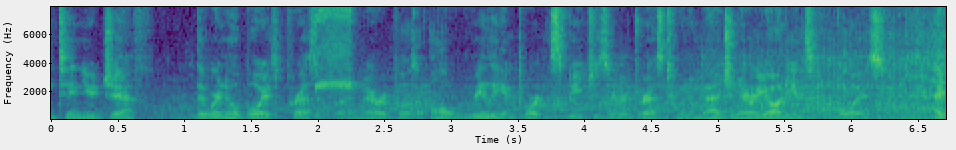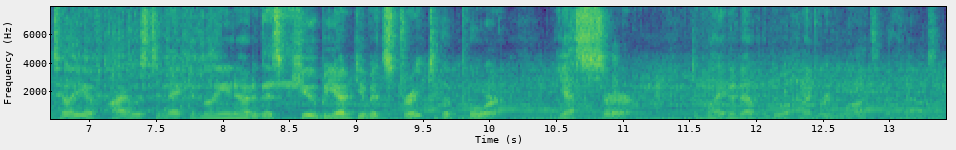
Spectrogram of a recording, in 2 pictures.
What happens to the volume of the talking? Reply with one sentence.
The loudness of the talking goes up, then down.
